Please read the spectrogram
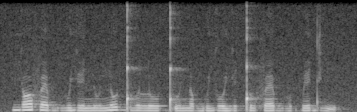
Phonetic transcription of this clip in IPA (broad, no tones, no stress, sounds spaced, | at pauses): j ɒ f æ bʱ u j e n u n o ɡ͡ǃ o l o ǃʼ u n ɒ b u j o j e ǃ u f æ bʱ o k͡p e dʱ i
